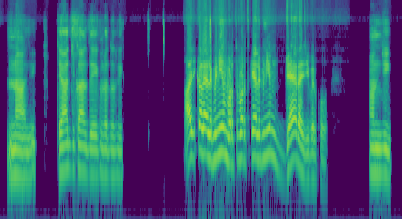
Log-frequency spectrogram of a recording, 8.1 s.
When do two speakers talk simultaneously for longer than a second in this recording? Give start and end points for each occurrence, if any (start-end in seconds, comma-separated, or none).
none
